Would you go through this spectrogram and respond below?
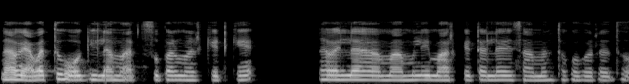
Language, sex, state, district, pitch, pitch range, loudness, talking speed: Kannada, female, Karnataka, Mysore, 205 Hz, 195-210 Hz, -21 LUFS, 125 wpm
